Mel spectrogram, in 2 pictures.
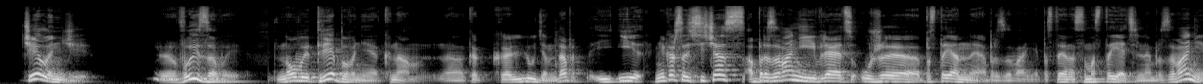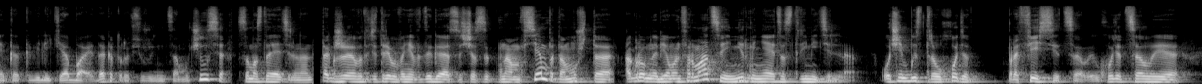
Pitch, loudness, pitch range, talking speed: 125 Hz, -15 LUFS, 115-145 Hz, 145 wpm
